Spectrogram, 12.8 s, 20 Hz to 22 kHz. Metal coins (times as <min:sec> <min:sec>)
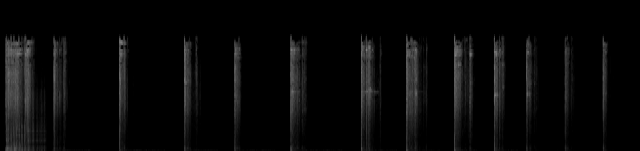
0:00.1 0:01.4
